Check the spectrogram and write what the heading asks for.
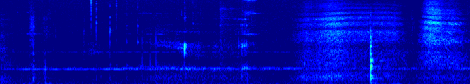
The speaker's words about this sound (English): Have another sip of water.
